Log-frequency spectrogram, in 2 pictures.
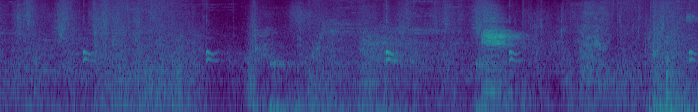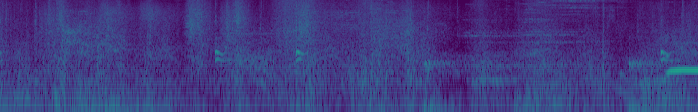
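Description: Magic spells whoosh and crackle during a fight.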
